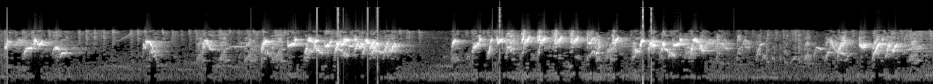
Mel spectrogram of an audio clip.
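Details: Red-whiskered bulbul in French molt, kept in Singapore, competing vocally with a rival bulbul and other birds. Bubbling, fast-paced phrases of tumbling notes pour out in bursts, with a short lull near the middle and occasional clicks.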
